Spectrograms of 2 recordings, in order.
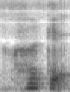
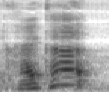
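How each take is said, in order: First: The first syllable sounds like 'crick'. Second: The first syllable sounds like 'cry'. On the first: "like a bug" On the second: "I don't know if I ever say that right"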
